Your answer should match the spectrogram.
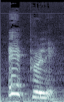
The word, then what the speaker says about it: épeler: Prononcez bien le « e » au début. Épeler.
